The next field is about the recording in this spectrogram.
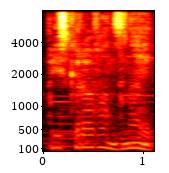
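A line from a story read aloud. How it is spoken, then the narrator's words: Quiet. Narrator (Russian): тихо заговорила она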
